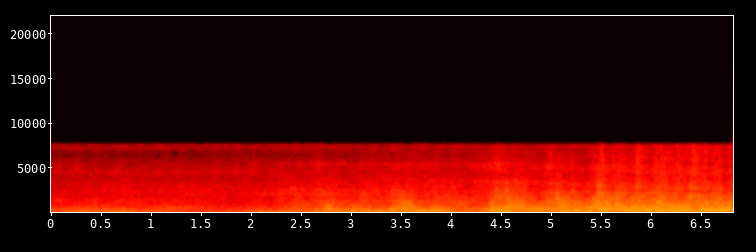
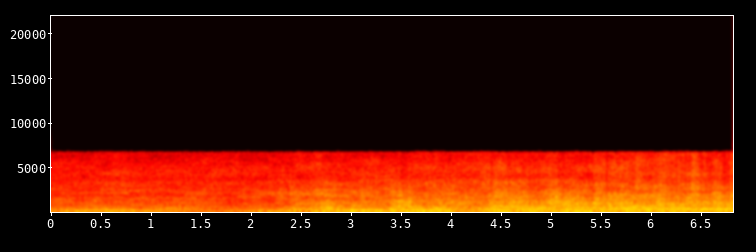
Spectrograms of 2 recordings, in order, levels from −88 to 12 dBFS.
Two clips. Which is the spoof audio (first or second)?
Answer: second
